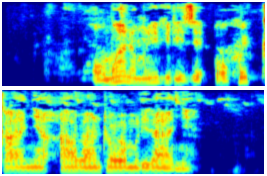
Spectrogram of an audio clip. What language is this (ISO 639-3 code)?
lug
